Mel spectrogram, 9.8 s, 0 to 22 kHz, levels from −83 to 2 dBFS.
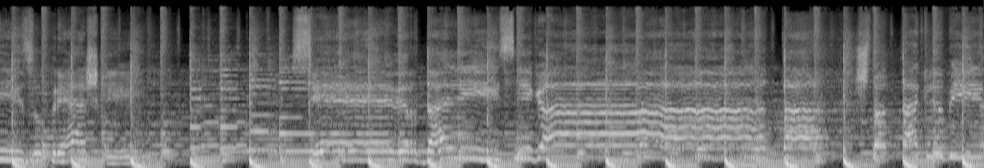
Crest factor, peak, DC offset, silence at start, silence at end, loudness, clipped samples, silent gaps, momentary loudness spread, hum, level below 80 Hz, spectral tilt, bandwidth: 16 dB; -2 dBFS; under 0.1%; 0 s; 0 s; -18 LUFS; under 0.1%; none; 4 LU; none; -28 dBFS; -4 dB/octave; 19 kHz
